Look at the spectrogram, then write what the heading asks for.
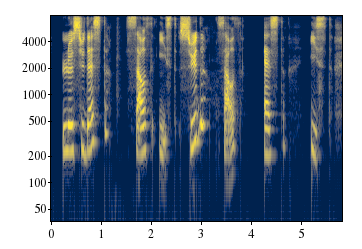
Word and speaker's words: est: Sud, south, est, east. Now here you have to pronounce the S and the T because we're talking about the east, l'est, and not the verb être conjugated.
